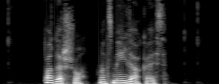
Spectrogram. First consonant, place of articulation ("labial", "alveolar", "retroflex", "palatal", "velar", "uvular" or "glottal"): labial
